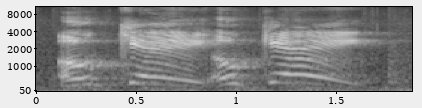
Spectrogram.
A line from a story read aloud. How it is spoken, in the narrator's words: He screams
